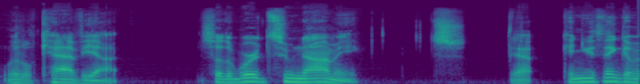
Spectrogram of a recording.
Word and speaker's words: tsunami: Because TS is a phonotactic constraint in the English language. And tsunami is not a native English word. I'm not sure where it comes from, the etmology of it, but you don't have TS.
